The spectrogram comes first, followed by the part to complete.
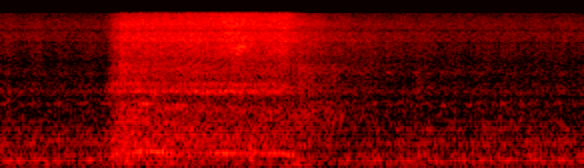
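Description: One breath of air hissing through a nasal-pillow ventilator mask, lasting about a second and a half, starting about a second in. A faint steady hum runs underneath.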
